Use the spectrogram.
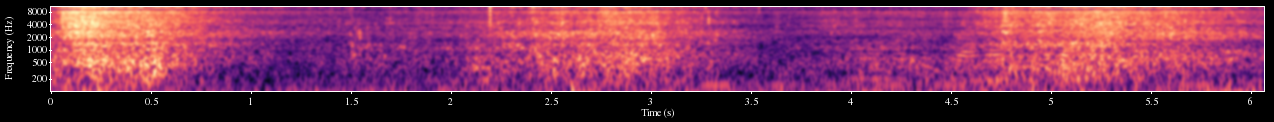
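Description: Sea waves wash on a beach in the United Arab Emirates, a steady broadband surf roar with gentle swells, mixed with wind noise on the microphone.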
